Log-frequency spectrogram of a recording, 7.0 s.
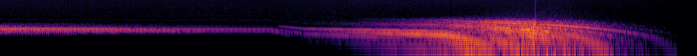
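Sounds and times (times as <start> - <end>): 
laser sound effect: 3.1 - 6.7.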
